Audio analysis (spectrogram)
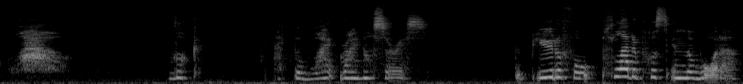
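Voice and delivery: soft, breathy wonder at the animals; hushed awe. Real, not acted. Reader pointing out the rhino to children, hushed. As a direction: whisper it like you don't want to scare them.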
